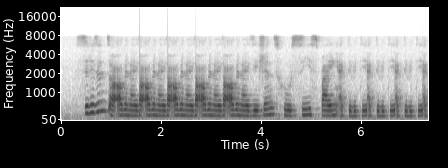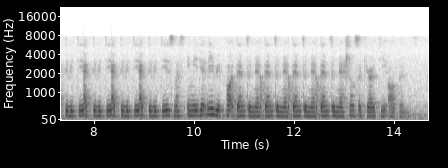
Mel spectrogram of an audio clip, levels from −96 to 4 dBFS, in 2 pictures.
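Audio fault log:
1.56–3.79 s, 6.11–9.45 s, 11.31–12.98 s: repeated frames. A 0.56 s block replays 4, 6 and 3 extra times, a stutter, lengthening the audio by 2.2, 3.3 and 1.7 s. The block length fits six compressed frames sent again.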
